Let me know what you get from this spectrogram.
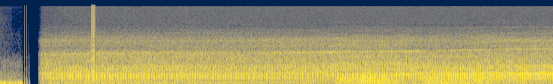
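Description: Sport bike engine running at low revs while the motorcycle is ridden slowly, a steady note that swells a little about five seconds in. A single click about a second and a half in.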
